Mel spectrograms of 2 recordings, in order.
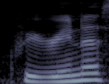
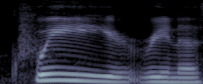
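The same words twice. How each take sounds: First: The stress is on the second syllable. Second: The stress is on the first syllable. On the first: "Stress on the second syllable" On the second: "Stress on the first syllable"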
